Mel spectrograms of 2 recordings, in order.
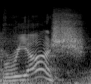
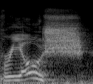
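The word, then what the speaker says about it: brioche: Yeah, bri not bos.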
